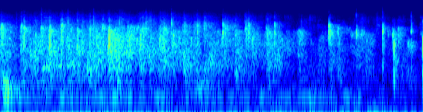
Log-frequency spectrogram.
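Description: Audience applauding, dense at first and thinning near the end into a few scattered separate claps.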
